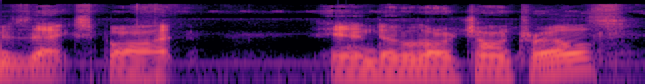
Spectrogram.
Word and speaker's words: chanterelles: And those are chanterelles. Did I pronounce that right? Yes, chanterelles.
